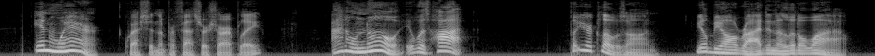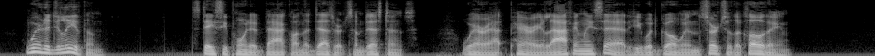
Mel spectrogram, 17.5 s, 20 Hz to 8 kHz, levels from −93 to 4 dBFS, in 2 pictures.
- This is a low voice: Yes, very low, 95 Hz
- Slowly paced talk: No, average, 170 wpm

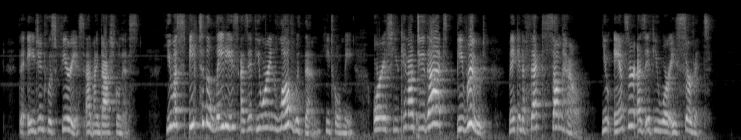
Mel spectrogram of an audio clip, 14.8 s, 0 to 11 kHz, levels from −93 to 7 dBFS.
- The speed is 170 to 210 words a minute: Yes, average, 180 wpm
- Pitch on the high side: Yes, very high, 260 Hz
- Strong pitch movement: Yes, wide, 5.8 semitones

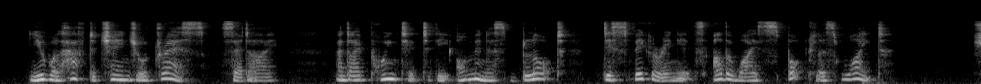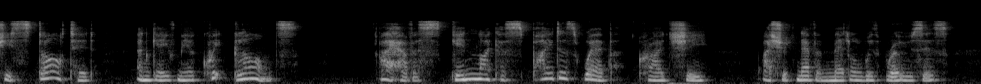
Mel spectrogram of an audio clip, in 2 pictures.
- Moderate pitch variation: Yes, average, 4.3 semitones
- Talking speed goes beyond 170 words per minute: No, average, 140 wpm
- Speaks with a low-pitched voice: No, high, 205 Hz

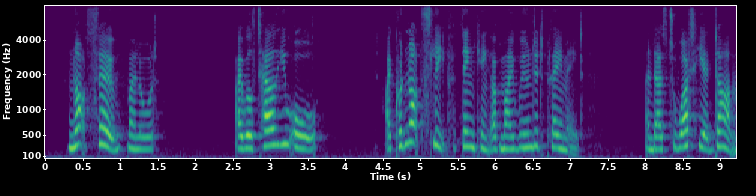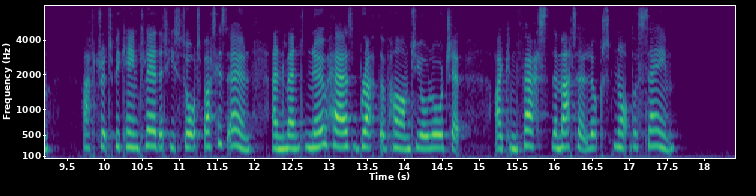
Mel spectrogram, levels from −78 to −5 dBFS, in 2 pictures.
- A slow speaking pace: No, average, 175 wpm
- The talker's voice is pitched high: Yes, very high, 265 Hz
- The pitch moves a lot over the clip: No, average, 2.7 semitones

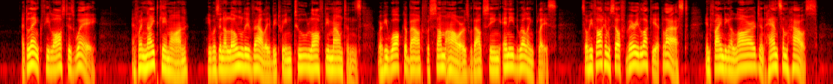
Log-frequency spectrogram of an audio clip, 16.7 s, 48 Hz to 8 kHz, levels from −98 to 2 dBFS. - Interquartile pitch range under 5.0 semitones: Yes, average, 3.3 semitones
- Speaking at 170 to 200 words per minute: Yes, average, 175 wpm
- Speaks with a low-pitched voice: Yes, low, 125 Hz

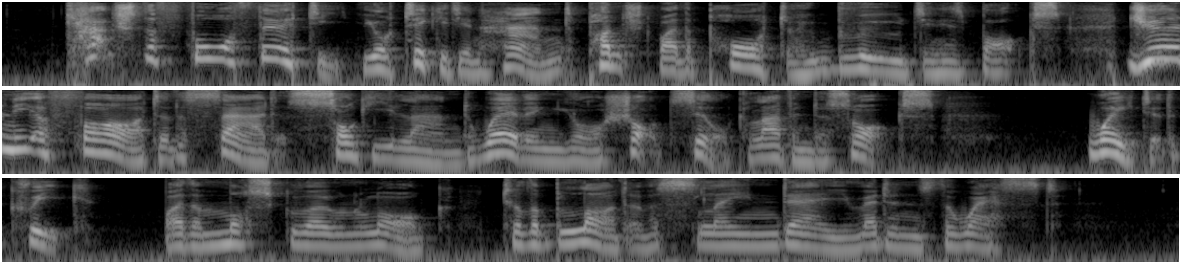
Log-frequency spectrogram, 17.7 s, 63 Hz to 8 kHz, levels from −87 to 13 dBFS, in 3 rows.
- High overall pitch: No, medium, 160 Hz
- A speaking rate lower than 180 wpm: Yes, average, 165 wpm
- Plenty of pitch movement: Yes, wide, 5.8 semitones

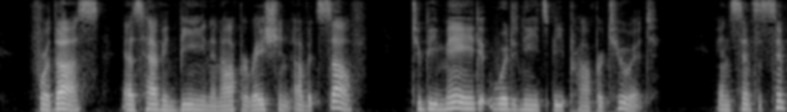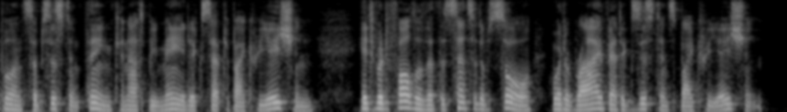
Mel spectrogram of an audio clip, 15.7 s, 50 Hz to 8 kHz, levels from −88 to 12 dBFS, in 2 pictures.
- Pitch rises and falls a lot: No, average, 3.2 semitones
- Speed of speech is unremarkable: Yes, average, 170 wpm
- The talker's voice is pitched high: No, low, 125 Hz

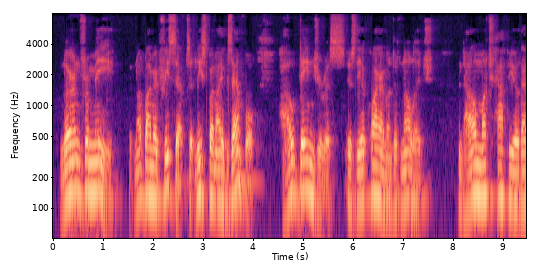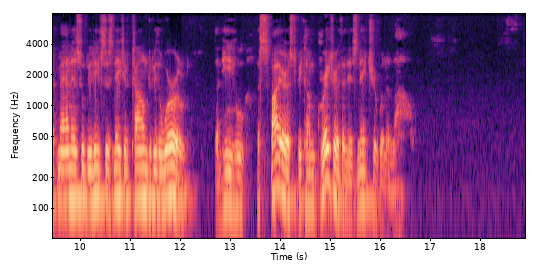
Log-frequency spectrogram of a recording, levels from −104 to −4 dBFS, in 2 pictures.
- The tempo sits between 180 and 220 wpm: No, average, 150 wpm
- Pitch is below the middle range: Yes, low, 120 Hz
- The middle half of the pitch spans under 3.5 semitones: Yes, narrow, 2.6 semitones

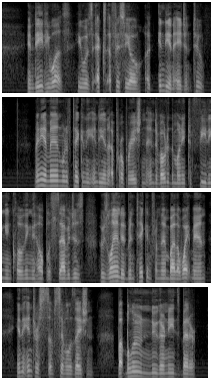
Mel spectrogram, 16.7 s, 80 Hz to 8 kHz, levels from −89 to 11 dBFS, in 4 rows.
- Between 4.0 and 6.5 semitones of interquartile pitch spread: No, average, 2.8 semitones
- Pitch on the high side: No, low, 125 Hz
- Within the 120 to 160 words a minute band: No, average, 185 wpm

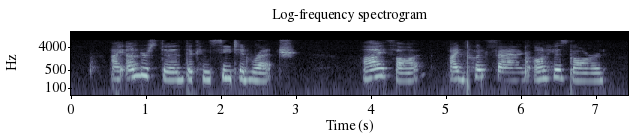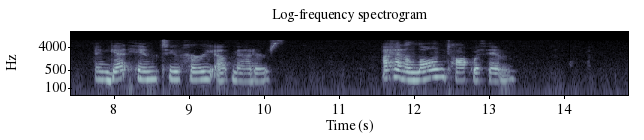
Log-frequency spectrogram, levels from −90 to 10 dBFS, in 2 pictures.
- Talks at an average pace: No, slow, 110 wpm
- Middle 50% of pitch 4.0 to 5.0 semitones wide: No, average, 3.5 semitones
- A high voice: Yes, high, 220 Hz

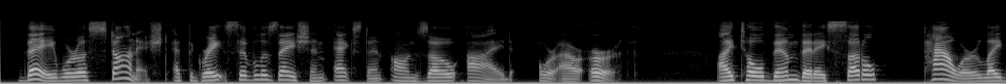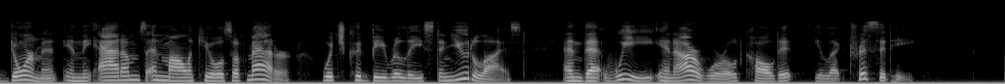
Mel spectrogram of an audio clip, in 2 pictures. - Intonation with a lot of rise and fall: No, average, 4.4 semitones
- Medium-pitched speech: Yes, medium, 165 Hz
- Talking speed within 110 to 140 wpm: Yes, slow, 135 wpm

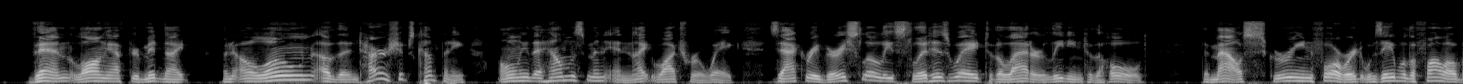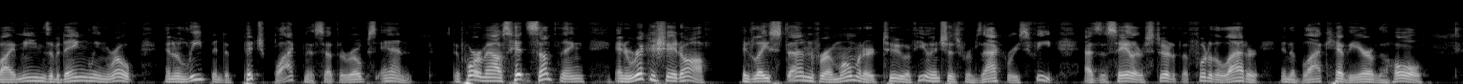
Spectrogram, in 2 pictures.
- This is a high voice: No, low, 135 Hz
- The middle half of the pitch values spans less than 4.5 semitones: No, wide, 5.6 semitones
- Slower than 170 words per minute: No, average, 195 wpm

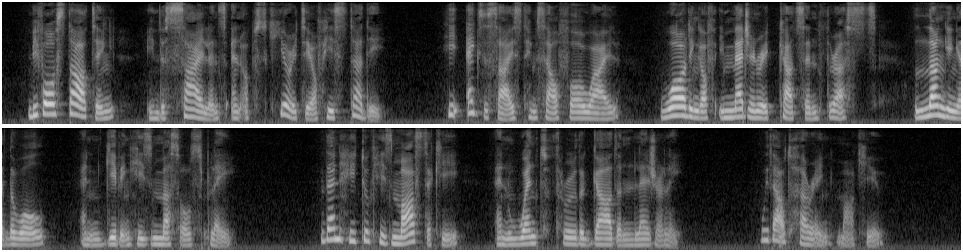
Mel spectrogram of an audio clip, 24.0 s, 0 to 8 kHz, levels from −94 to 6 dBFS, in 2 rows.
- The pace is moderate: No, slow, 120 wpm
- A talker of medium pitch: Yes, medium, 155 Hz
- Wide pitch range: No, average, 4.7 semitones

